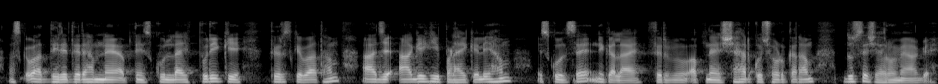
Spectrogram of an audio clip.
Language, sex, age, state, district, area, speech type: Urdu, male, 18-30, Delhi, Central Delhi, rural, spontaneous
